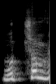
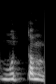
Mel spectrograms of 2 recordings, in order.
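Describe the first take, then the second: First: The middle consonant sounds like 'ch'. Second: The middle consonant sounds like 't'. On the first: It means a courtyard or home. The speaker calls it right. "ముచ్చం అంటే లోగిలి అని" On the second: It means a kiss. The speaker calls it wrong. "'ముత్తం పుగుందు' అంటే చుంబనానికి వచ్చి అని"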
